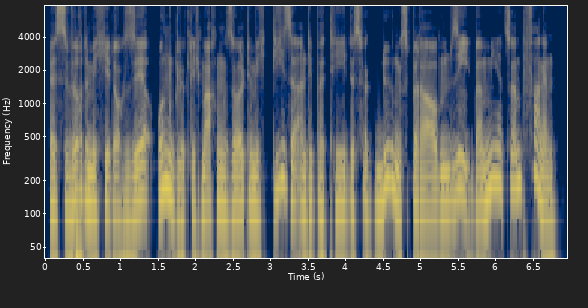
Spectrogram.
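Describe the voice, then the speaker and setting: A man voicing a suave, composed count who speaks with polished, measured courtesy. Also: mid-range voice, expressive, dark tone, dry recording, clean studio sound. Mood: assured.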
